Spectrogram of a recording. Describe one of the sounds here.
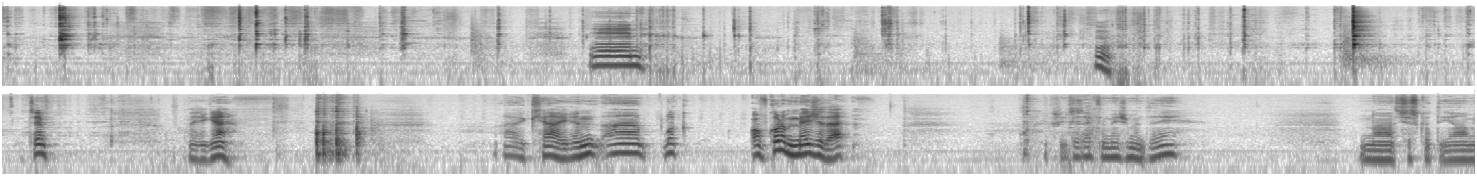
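Metal clinks and scrapes as a tin cup is handled.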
